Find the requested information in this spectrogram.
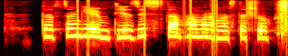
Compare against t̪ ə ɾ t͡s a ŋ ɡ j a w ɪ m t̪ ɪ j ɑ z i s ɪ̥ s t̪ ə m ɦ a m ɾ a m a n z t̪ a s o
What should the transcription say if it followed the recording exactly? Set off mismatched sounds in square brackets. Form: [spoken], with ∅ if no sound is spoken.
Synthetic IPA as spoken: t̪ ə ɾ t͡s a ŋ ɡ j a w ɪ m t̪ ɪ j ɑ z i s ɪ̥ s t̪ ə m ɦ a m ɾ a m a n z t̪ a [ʃ] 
